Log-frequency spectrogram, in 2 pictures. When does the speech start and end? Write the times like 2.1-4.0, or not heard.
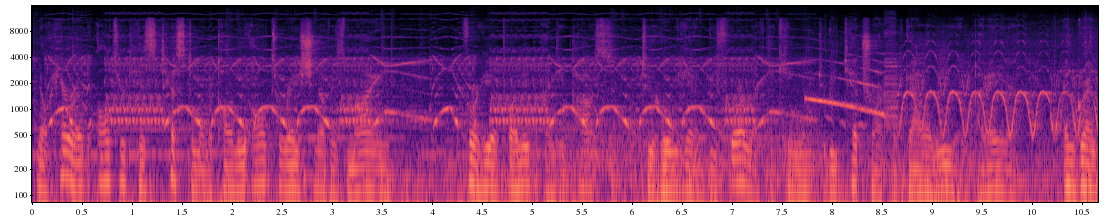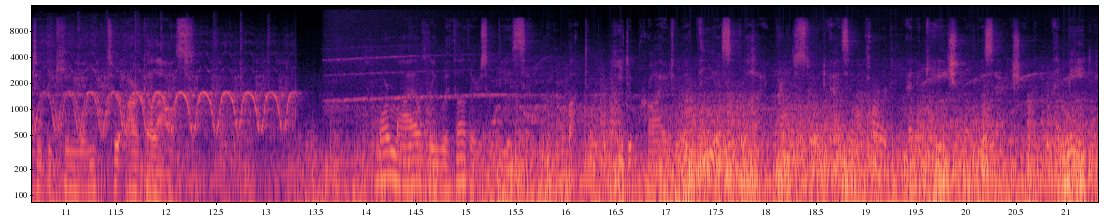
0.0-12.4, 14.1-21.2.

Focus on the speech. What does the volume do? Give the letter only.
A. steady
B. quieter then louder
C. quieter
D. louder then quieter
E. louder
A.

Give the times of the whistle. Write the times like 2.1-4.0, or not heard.
not heard.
